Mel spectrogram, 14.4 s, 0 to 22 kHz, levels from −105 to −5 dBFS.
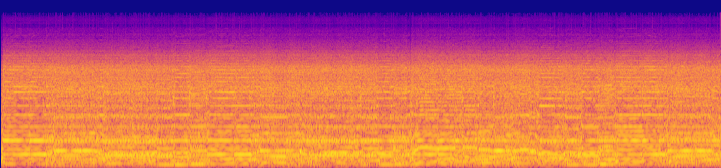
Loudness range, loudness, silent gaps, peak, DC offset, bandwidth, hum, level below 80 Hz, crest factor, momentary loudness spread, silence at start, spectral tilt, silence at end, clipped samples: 0 LU; -11 LUFS; none; -2 dBFS; under 0.1%; 10 kHz; none; -42 dBFS; 10 dB; 1 LU; 0 s; -5 dB/octave; 0 s; under 0.1%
